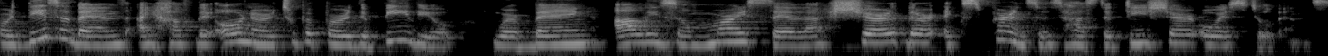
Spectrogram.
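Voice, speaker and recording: Speaking at a fairly slow pace with hardly any pauses, a woman with a Spanish accent uses a fairly high pitch and fairly even intonation. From Venezuela. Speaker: student services staff, former student. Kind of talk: prepared testimony.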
